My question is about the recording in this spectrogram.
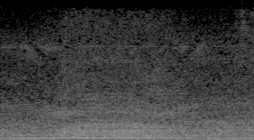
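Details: Custom Batmobile Tumbler build: center-console switch turning on the electric cooling fan. Steady, even whooshing whir with a faint constant hum and no knocks or rubbing; the fan is running normally.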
